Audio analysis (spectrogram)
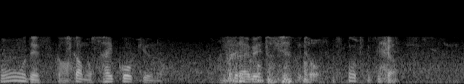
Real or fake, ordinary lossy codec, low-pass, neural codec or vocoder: real; Opus, 16 kbps; 3.6 kHz; none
